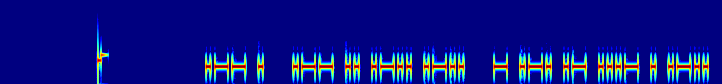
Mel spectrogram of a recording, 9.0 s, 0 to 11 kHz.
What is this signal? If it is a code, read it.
Morse code, heard as a keyed tone, about 22 wpm, 700 Hz. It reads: WE WILL TRAVEL
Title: Sentences from Top 1000 Words - Review Part 2 - 22wpm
